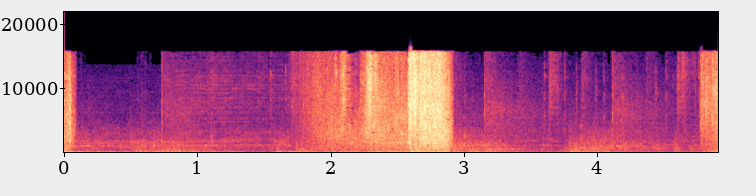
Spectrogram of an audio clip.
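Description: Gunfire and explosions in Half-Life 2 (Tray Mod) during a defence against Combine forces with mines: dense, continuous shooting with heavier booms swelling near the middle, loud and chaotic without speech.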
